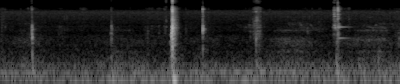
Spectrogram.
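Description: Hand snips cutting the corner off a car speaker's mounting tab: four separate sharp clicks, the loudest a little before halfway.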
